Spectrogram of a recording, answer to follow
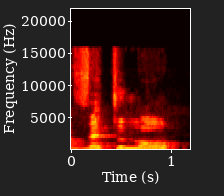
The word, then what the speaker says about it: vêtements: O T e o S a gente não fala no final das palavras em francês. Então a gente fala vêtement.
